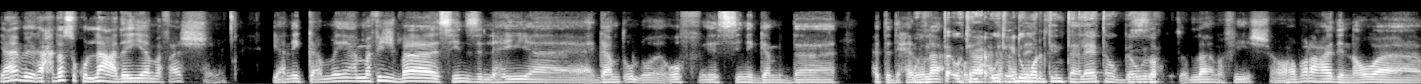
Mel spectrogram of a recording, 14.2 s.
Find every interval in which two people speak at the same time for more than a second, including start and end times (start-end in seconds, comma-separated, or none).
9.1-10.4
